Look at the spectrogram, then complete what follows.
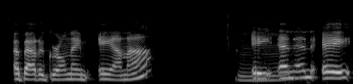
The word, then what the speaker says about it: Anna: A-N-N-A, Anna. Which rhymes with Hannah.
